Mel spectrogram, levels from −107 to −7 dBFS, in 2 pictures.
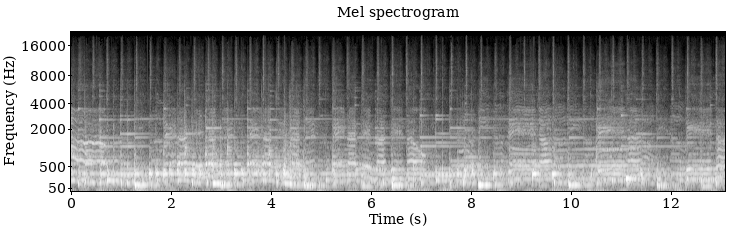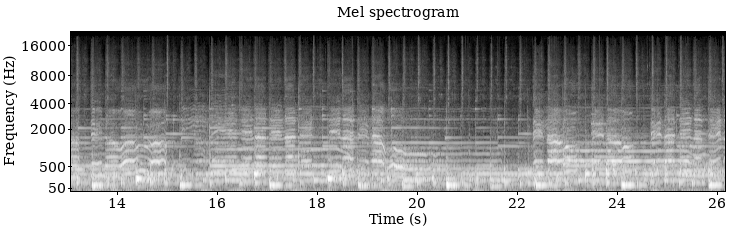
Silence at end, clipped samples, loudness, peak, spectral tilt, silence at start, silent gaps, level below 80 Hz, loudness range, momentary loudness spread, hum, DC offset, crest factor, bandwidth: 0 s; under 0.1%; -18 LUFS; -2 dBFS; -8.5 dB/octave; 0 s; none; -38 dBFS; 3 LU; 6 LU; none; under 0.1%; 16 dB; 12 kHz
